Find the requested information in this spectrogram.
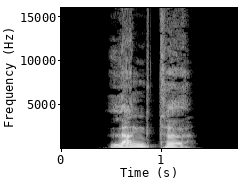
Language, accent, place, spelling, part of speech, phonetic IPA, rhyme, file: German, Germany, Berlin, langte, verb, [ˈlaŋtə], -aŋtə, De-langte.ogg
- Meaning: inflection of langen: 1. first/third-person singular preterite 2. first/third-person singular subjunctive I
